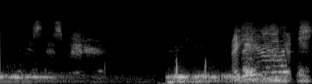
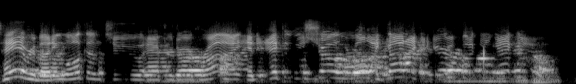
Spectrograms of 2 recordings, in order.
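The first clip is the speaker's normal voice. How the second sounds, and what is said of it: Yelling. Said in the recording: “because you're yelling”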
